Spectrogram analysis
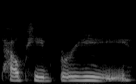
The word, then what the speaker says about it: palpebrae: much what I know in classical Latin the AE can be pronounced with a long e palpebrae so that is actually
